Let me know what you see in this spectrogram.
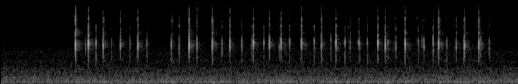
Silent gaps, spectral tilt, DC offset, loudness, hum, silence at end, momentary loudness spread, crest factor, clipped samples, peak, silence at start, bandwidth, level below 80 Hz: none; -1.5 dB/octave; under 0.1%; -34 LUFS; none; 0 s; 10 LU; 34 dB; under 0.1%; -4 dBFS; 0 s; 17 kHz; -56 dBFS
